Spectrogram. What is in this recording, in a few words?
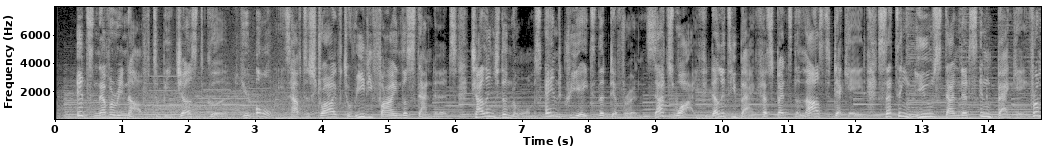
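English African male Banking; Prestige Banking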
